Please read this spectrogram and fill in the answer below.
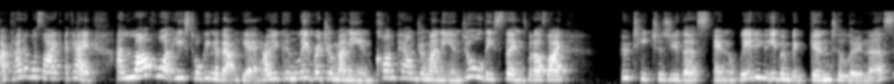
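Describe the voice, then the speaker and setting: A woman with a New Zealand accent tells her story on a video call, her voice bright and forceful and pitched a little high. She speaks as a motivational coach, lively and quick to laugh. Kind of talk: webinar talk on a video call.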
